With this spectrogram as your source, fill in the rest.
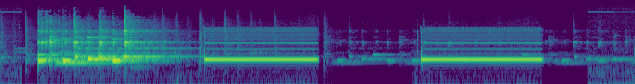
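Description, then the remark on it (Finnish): An outgoing call's ringback tone sounds twice, each steady electronic tone lasting about a second and a half with a pause between, after a brief burst of dialing tones. A radio show host is phoning a worker of the Fida mission organization. “puhelimen päähän koitetaan saada nyt”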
